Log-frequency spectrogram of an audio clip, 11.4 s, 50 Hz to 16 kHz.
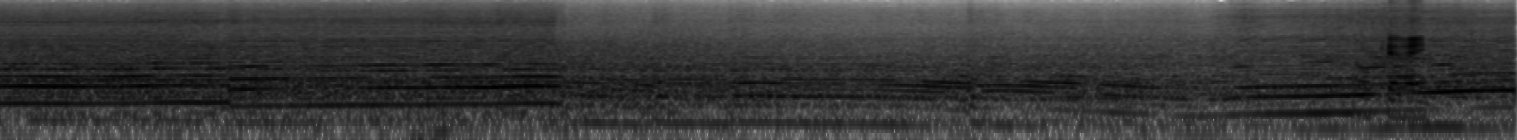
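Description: Racing motorcycles in MotoGP 20 lap the Czech Republic circuit, engines whining high and rising through the gears, with a steady loud drone and a brief sharp burst near the end.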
